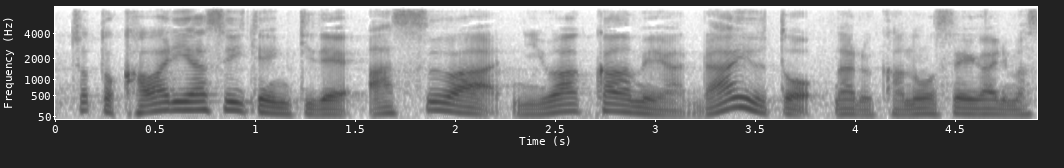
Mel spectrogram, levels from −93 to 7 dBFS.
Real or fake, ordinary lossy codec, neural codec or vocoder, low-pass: real; none; none; 7.2 kHz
